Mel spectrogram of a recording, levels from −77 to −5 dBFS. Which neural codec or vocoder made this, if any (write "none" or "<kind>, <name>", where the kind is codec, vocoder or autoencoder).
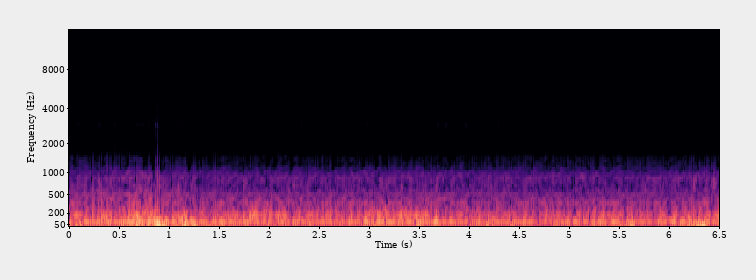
vocoder, BigVGAN v2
